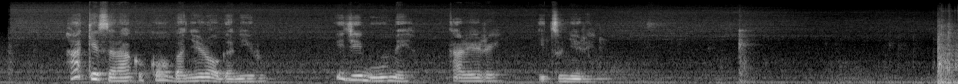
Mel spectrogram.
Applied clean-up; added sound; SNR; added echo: none; Sliding door / Train; 12 dB; none.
